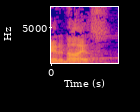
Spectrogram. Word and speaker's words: Ananias: And he tells Ananias, or Ananias, probably better pronunciation, he tells Ananias to seek out Saul, and understandably, Ananias is very reluctant to do this.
